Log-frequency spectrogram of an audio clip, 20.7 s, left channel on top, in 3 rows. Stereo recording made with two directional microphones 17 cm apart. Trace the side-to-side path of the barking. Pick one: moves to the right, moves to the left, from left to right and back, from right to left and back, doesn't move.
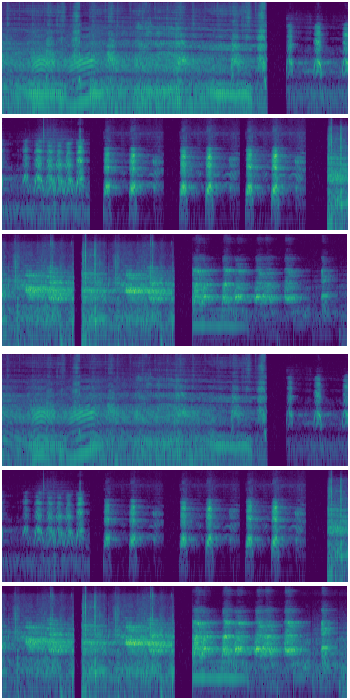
moves to the right.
